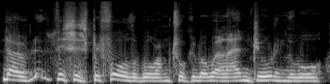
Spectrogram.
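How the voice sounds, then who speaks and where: A woman's voice: fairly low pitch, fairly quick, dark tone. A very old woman in her nineties with a southern English accent, reminiscing chattily and wryly in casual conversation. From southern England. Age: 90s, very old woman. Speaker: interviewee.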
